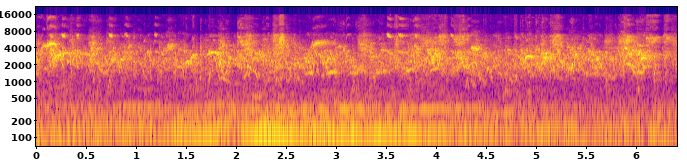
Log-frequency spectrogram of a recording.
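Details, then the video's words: Happy parakeet chatter from a group of budgies: constant high warbling twitter with scattered clear whistled notes, plus a faint low droning hum in the background. "Budgie birds sounds | love birds sounds |parakeet chirping noises |Australian parrot singing"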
